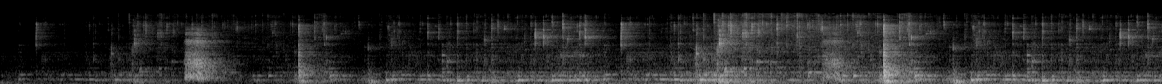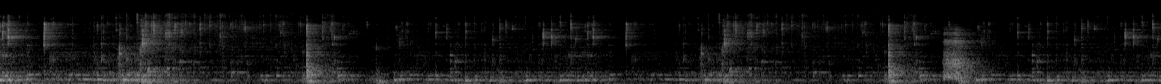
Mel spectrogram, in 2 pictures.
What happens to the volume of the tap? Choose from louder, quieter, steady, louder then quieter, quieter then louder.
louder then quieter.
